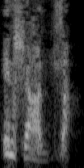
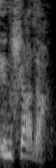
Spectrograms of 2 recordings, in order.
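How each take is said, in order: First: The word is said carefully with every syllable clear. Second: The word is said quickly with syllables run together. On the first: The speaker calls it right. "इंशाअल्लाह ये तो बोले" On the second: The speaker calls it wrong. "अभी इसको जल्दी बोल दे"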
